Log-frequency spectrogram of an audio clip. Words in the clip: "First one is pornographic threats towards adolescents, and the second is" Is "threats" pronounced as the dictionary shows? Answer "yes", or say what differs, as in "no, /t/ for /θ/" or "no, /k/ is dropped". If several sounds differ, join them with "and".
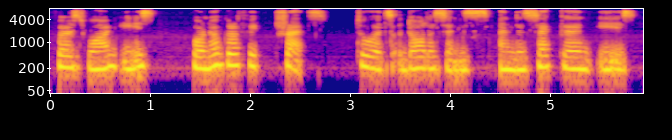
no, /t/ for /θ/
